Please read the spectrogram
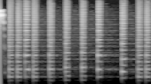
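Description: Electronic dance background music: a quiet, sparse passage of short staccato synth notes, about five a second.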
